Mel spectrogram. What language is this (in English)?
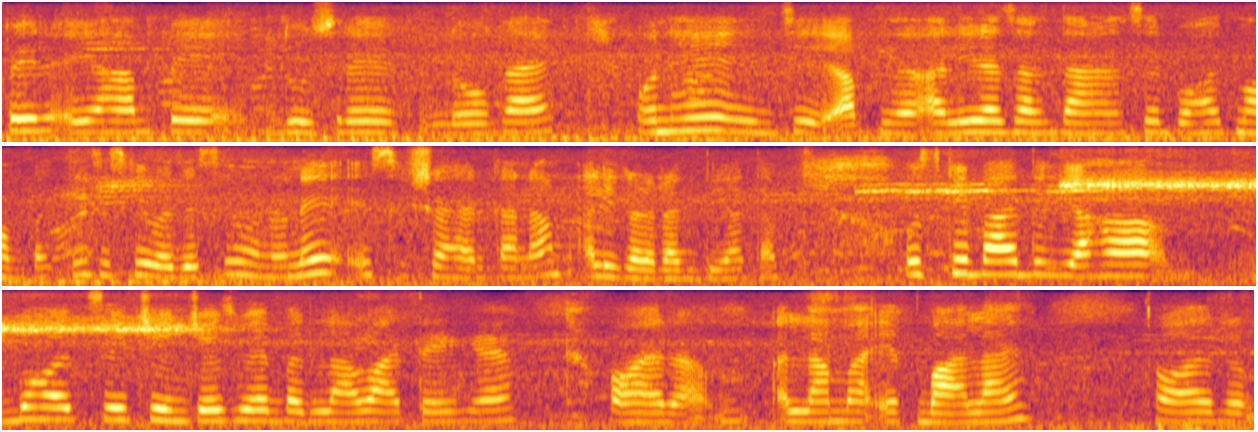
Urdu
